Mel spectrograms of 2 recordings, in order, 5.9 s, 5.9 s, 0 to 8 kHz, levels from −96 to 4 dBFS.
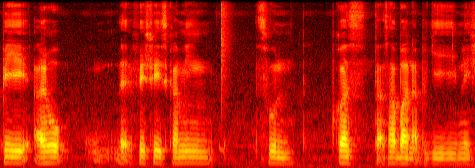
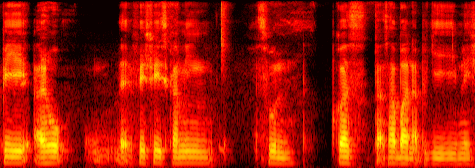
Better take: first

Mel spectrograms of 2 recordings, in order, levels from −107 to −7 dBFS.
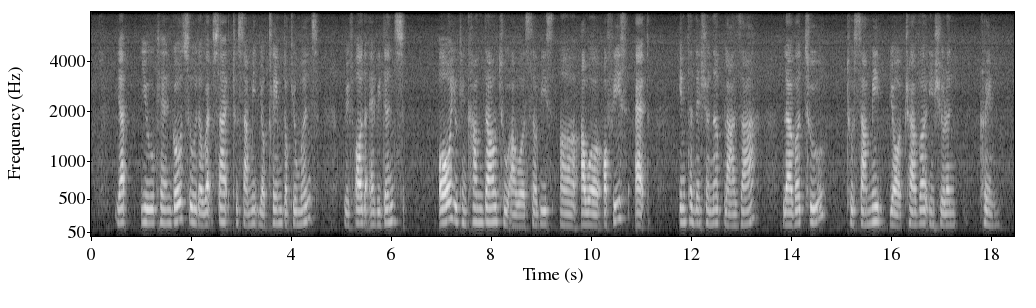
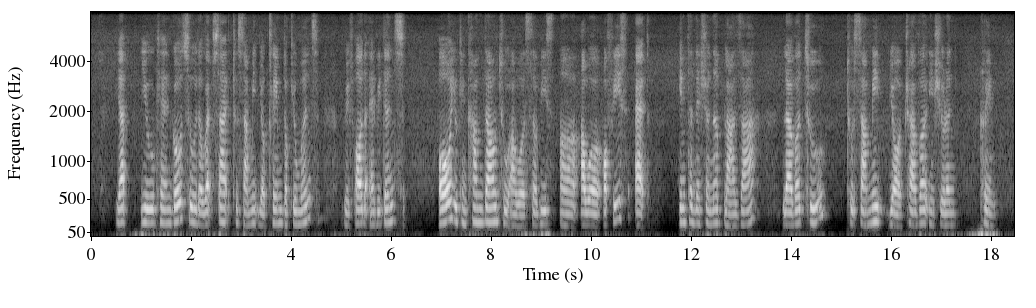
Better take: first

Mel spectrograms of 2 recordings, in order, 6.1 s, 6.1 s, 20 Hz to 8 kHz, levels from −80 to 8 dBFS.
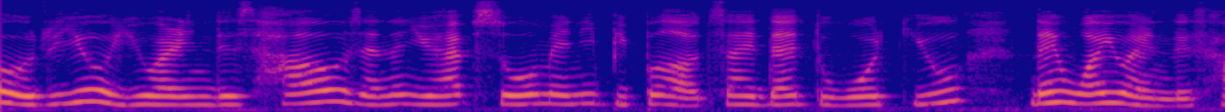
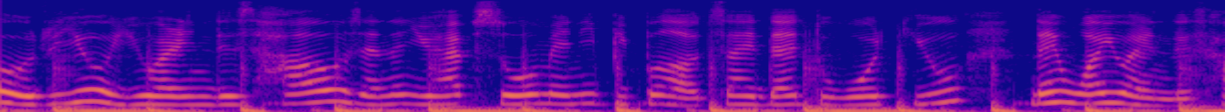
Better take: first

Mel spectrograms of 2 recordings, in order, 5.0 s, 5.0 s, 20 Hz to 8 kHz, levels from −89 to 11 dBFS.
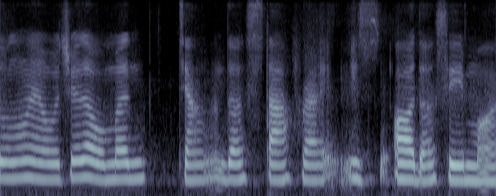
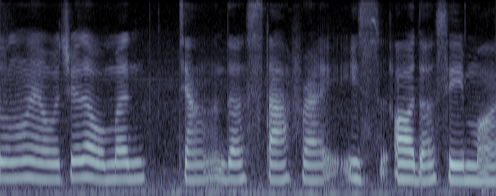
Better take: second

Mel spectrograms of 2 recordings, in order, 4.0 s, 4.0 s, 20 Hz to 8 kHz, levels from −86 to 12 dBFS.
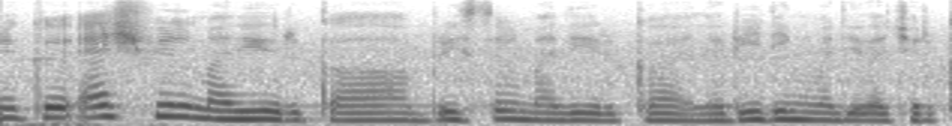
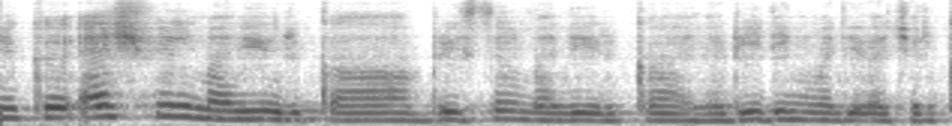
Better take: first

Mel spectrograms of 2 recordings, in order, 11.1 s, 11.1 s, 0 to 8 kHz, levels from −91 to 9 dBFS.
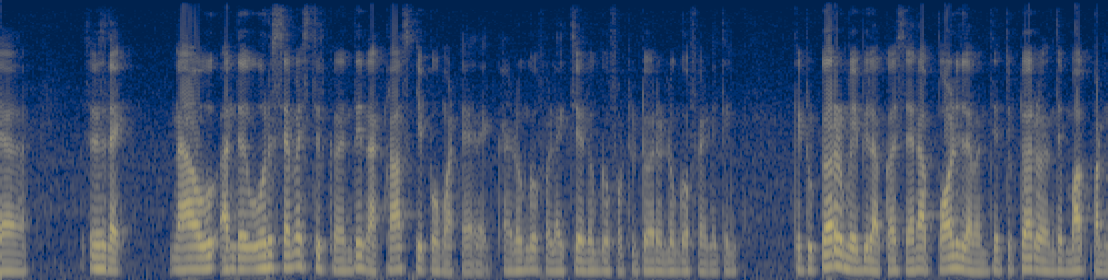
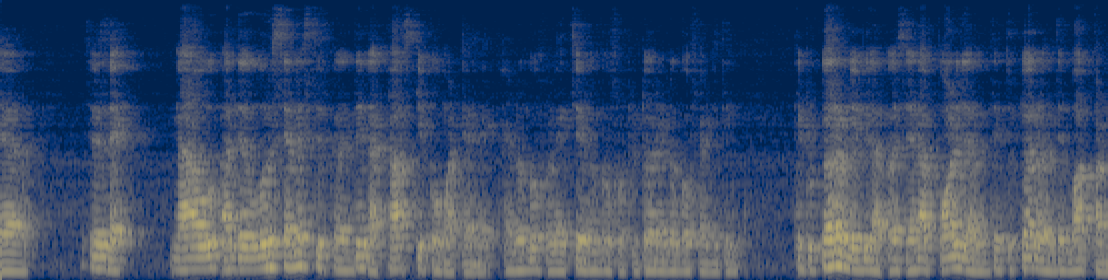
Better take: first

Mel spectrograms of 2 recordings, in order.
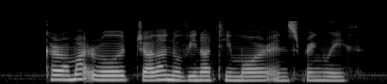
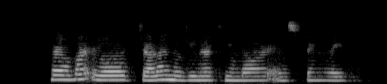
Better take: first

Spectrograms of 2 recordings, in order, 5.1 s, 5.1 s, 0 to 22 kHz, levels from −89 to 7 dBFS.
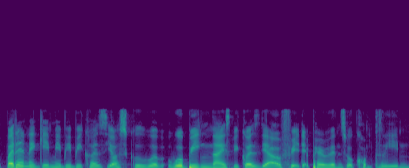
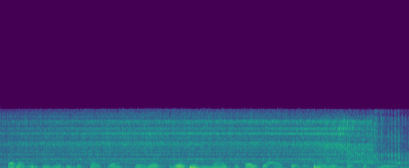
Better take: first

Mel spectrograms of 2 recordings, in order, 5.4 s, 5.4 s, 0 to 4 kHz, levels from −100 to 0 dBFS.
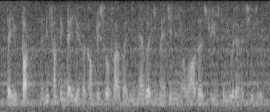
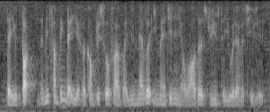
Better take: second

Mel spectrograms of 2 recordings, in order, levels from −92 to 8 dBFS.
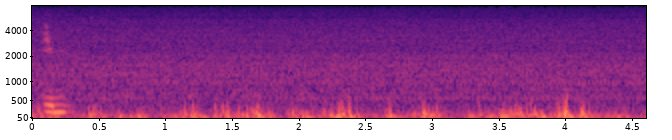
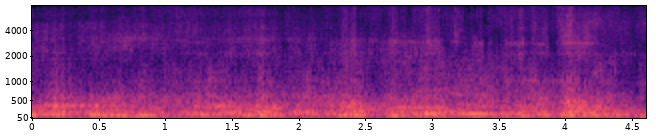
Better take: first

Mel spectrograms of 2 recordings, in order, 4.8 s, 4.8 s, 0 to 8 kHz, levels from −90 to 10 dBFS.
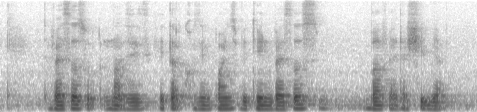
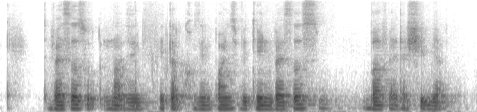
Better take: first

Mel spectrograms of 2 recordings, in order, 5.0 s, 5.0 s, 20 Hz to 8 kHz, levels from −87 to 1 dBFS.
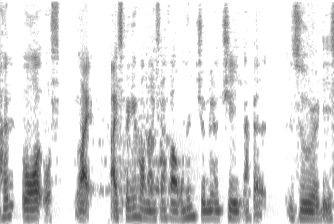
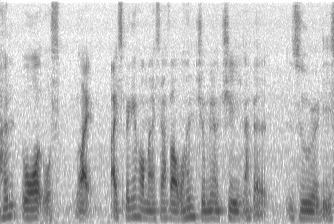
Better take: second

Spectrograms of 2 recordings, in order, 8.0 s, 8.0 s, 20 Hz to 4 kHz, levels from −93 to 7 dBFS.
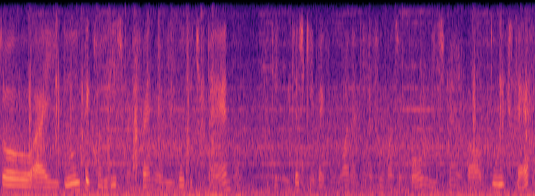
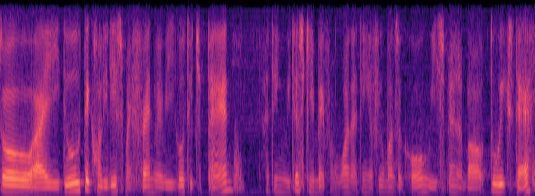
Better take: second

